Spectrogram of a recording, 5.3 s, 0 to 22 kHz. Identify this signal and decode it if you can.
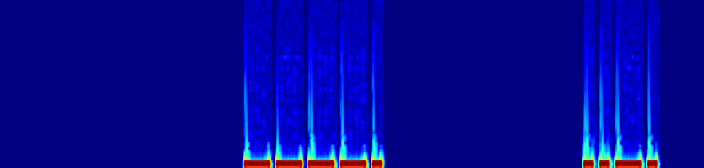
Morse code, heard as a keyed tone, about 20 wpm, spaced as for 5 wpm, 700 Hz. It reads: 9F
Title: 223 Lesson 36d - BT - Two Characters 20wpm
